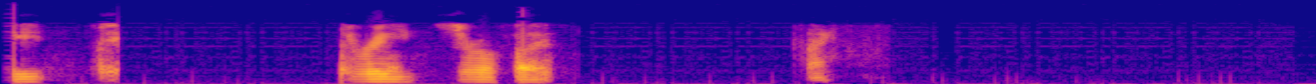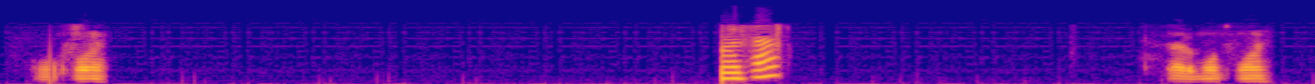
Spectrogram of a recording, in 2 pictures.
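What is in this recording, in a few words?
Sheriff East County, scanner audio trunk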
